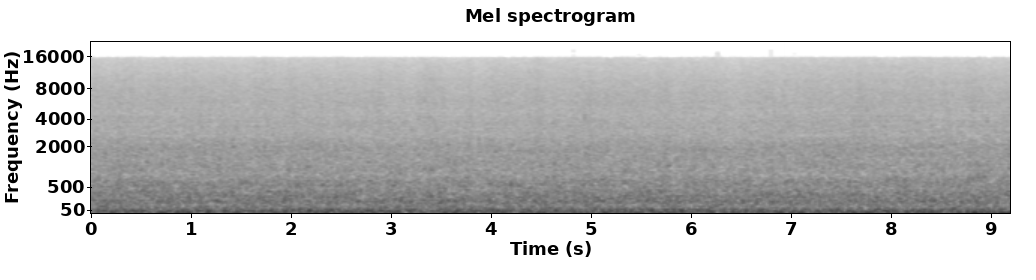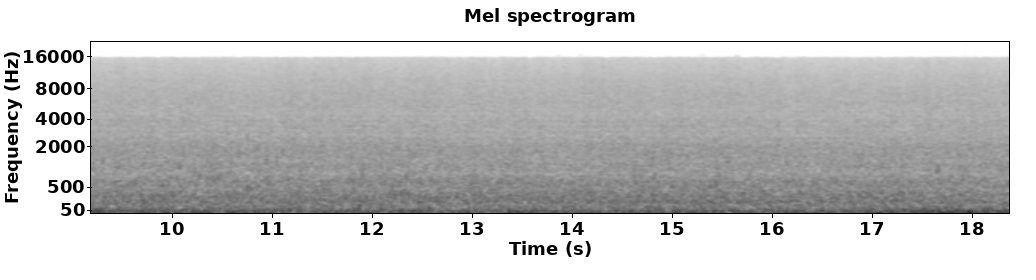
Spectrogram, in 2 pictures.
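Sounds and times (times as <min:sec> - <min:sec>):
waterfall: 0:00.0 - 0:18.3.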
